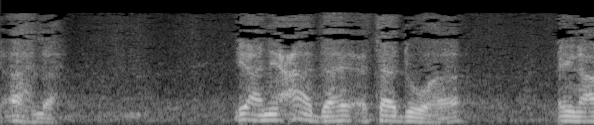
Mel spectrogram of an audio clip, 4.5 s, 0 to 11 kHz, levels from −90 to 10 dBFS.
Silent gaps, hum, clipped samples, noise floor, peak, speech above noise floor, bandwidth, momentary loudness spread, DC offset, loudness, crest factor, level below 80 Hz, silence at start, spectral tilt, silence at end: none; none; under 0.1%; -42 dBFS; -4 dBFS; 24 dB; 8 kHz; 22 LU; under 0.1%; -19 LUFS; 16 dB; -52 dBFS; 0 s; -6 dB/octave; 0 s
